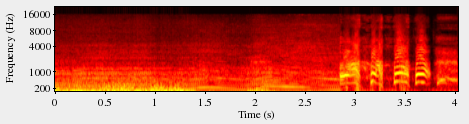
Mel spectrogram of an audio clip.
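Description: Yamaha motorcycle engine revving high while the bike is drifted on loose sand; the engine note falls and then climbs again around the middle.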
